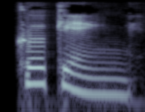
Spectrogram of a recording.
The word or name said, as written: cooking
